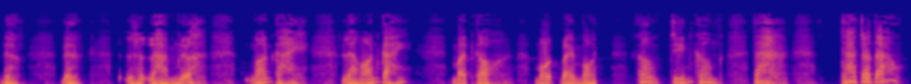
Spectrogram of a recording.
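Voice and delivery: weak, gasping plea; last breath. A narrator's reading. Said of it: "Luật thều thào".

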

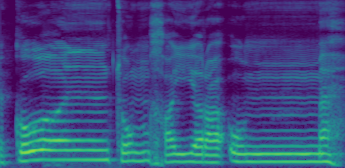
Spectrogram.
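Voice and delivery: كنتم خير أمة said slowly with كن stretched; added elongation. Shown as a demonstration. Teacher showing an error, stretching كن slowly. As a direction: drag out كن as an unintended madd. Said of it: "مد بدون أن يشعر".

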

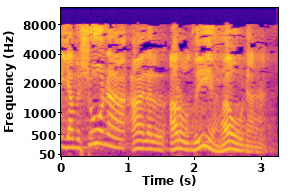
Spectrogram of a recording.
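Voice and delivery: Arabic verse drawn out very slowly; slow chanted Quran phrase; slow Quranic recitation. Acted. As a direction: intone it slowly like tilawah. Verse recited again mid-sermon.

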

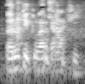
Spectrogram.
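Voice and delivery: ordinary talk, nothing marked

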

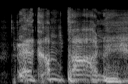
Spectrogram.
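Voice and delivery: high, drawn-out scream without extra volume; terrible scream. A narrator's reading. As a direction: screech it slowly, pitch far up. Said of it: "urlò il pazzo con voce terribile".

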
